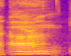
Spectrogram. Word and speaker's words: Kara: Am I saying that right? I think it's Kara. – Yeah, Kara.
